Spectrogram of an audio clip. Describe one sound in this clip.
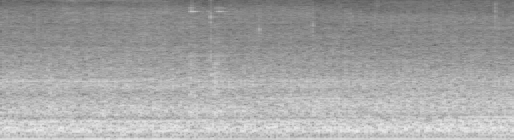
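An excavator bucket scrapes and digs into soil.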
